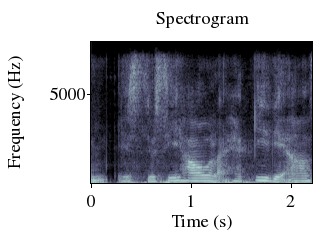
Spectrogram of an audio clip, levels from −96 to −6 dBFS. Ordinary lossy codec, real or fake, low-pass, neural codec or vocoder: Opus, 64 kbps; fake; 7.2 kHz; codec, 16 kHz, 4.8 kbps, FACodec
